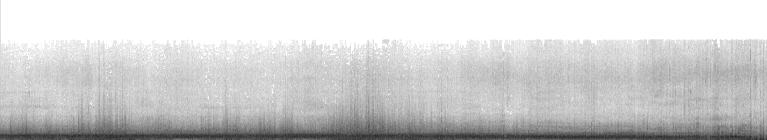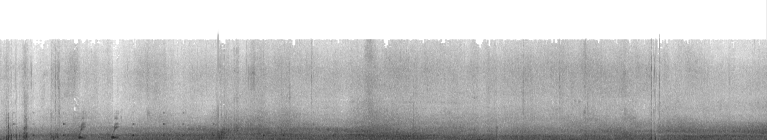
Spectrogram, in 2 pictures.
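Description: Skateboard wheels rolling on asphalt, a steady loud rolling noise that stops about halfway through with a few clicks and knocks, leaving quieter street noise.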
